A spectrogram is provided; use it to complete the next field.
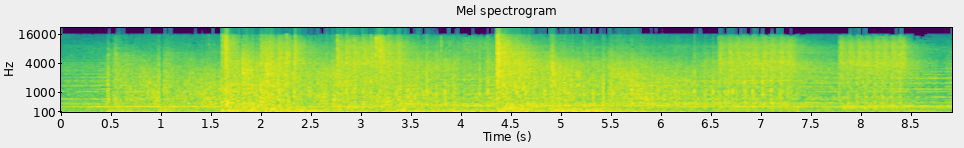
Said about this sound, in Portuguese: Tanques e canhões antitanques britânicos abriram fogo assim que os alemães entraram no raio de alcance.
